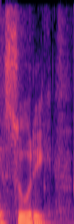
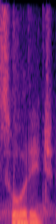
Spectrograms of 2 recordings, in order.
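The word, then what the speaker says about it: Zürich: Si llegan a tener oportunidad de viajar a la ciudad de Zurich, que Rafael obviamente lo pronuncia bien en alemán y dice Zurich, pero si no se dice para nosotros los argentinos es Zurich.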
